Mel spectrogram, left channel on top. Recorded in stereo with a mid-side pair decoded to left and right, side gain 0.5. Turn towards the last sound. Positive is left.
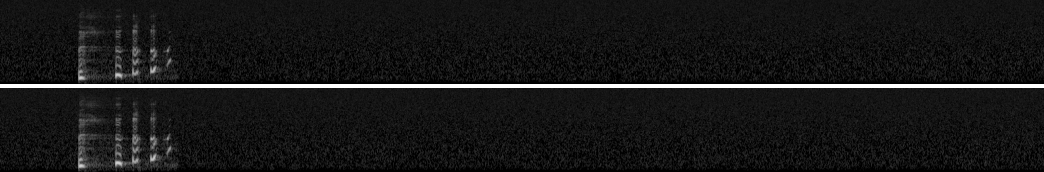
turn(degrees=-15)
